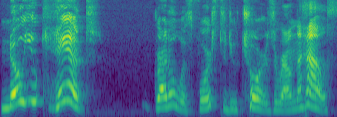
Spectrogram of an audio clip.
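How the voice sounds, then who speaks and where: On a very clean recording with a silent background, a woman speaks at a moderate pace, her high pitch making very wide swings. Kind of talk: read-aloud story narration. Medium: read story. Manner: exasperated.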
